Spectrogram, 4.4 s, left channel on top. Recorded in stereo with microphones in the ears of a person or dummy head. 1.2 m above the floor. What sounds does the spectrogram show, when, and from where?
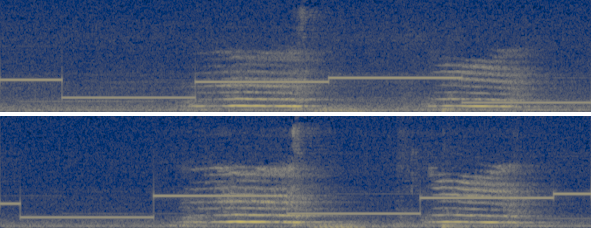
1.2 s a cat meowing: 85° right, 7 m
